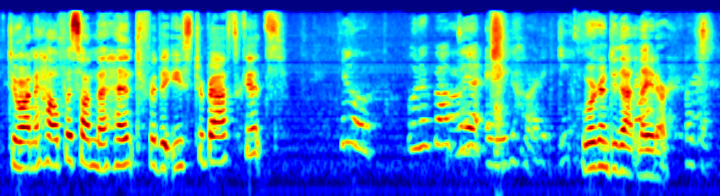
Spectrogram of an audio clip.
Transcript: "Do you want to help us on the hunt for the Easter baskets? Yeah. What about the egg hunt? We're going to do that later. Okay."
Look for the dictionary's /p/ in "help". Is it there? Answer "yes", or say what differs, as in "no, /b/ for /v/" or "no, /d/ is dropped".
yes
